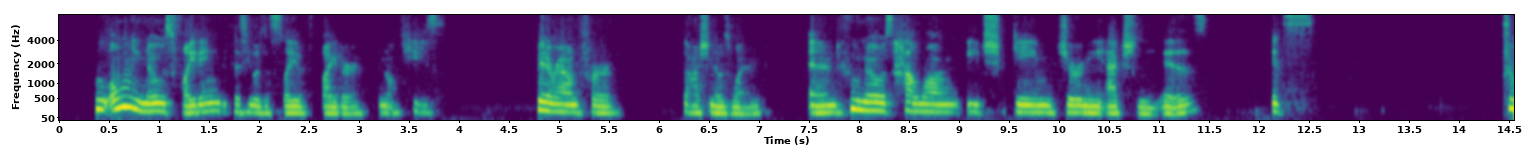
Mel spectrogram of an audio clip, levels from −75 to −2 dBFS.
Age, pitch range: 30-49, 140-180 Hz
